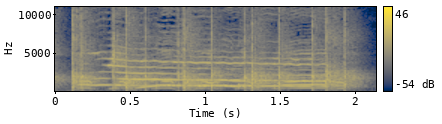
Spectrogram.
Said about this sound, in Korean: 자, 모두 박수! 더 크게!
